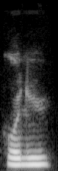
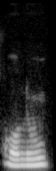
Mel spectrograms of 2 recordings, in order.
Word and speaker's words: honu: recap les onou alors vous pouvez dire ONU euh on vous en voudra pas mais ça se prononce onou en thïen ça veut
